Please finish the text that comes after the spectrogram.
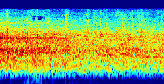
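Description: Boxing arena crowd at a Jake Paul vs Deji fight, a steady dense roar of noise and scattered applause, loud and continuous throughout.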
